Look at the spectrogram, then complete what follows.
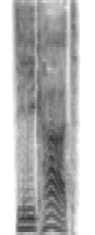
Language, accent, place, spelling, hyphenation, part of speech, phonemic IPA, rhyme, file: German, Germany, Berlin, Silikat, Si‧li‧kat, noun, /ziliˈkaːt/, -aːt, De-Silikat.ogg
- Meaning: silicate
